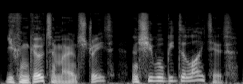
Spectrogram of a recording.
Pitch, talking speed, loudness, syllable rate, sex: 125 Hz, 270 wpm, -20 LUFS, 6.5 syllables/s, male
